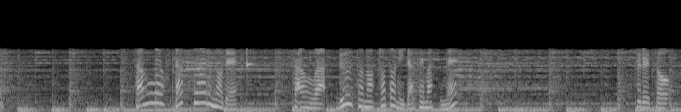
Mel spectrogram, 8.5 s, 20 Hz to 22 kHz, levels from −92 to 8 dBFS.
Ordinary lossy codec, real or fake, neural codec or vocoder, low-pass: none; real; none; 3.6 kHz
